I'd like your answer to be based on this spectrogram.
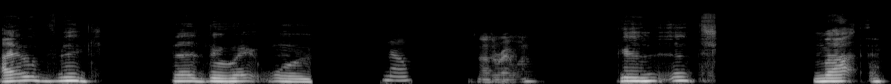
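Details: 32-year-old man with cerebral palsy, speaking in a real conversation; dysarthria.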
